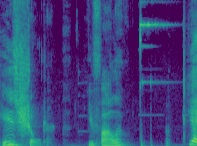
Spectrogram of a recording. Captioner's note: coin clinks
